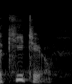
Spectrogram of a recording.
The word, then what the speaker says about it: Lakitu: Lakitu. – Okay, so it's in the wheelhouse of sounds with Lucky Toe. Lakitu.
